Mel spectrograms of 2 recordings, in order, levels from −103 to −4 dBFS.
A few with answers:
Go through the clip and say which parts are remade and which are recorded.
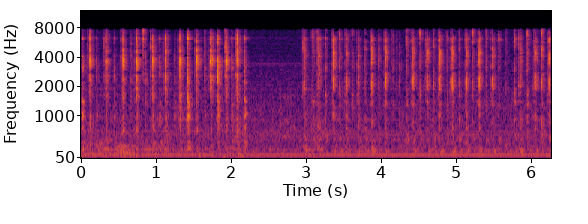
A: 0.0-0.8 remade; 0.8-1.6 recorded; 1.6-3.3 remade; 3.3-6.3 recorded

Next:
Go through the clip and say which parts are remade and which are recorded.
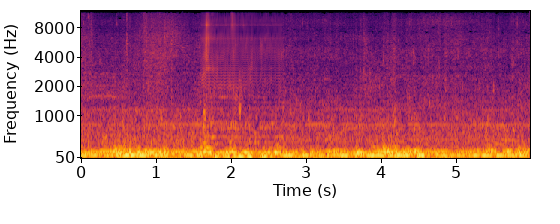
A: 0.0-1.6 recorded; 1.6-2.7 remade; 2.7-6.0 recorded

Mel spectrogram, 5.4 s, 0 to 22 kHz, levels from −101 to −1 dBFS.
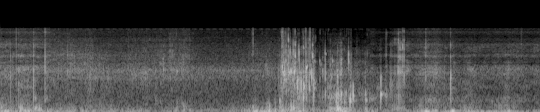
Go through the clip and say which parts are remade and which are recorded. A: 0.0-0.5 remade; 0.5-3.7 recorded; 3.7-5.4 remade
